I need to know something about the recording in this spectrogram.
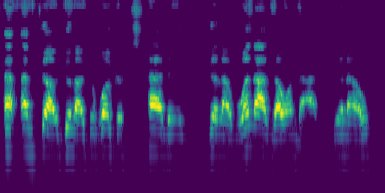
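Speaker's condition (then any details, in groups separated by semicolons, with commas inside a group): Cerebral palsy; speech therapy in childhood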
